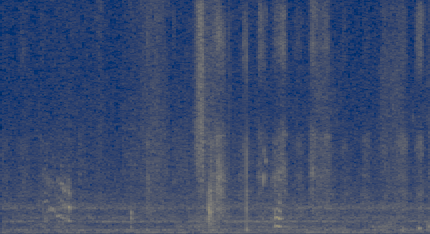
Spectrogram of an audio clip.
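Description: Newborn baby making a few faint short squeaks, each falling in pitch, with a soft click about two seconds in.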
